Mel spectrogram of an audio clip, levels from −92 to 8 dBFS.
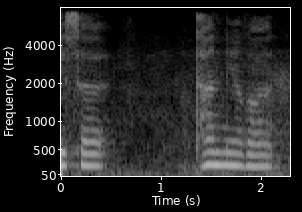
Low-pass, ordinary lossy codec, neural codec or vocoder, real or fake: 7.2 kHz; none; codec, 16 kHz, 2 kbps, FunCodec, trained on Chinese and English, 25 frames a second; fake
